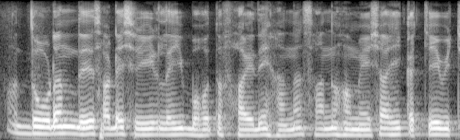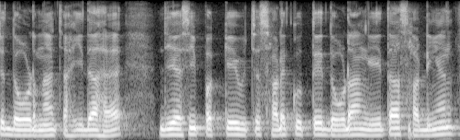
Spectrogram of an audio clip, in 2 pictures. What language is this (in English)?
Punjabi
